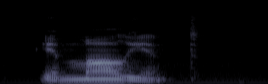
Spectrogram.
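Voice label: "emollient", US English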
